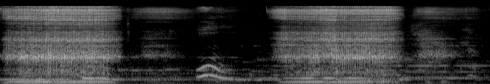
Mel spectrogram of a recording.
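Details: A loud sleeper snoring: two long, loud, rasping snores with a short quiet gap, music in the background. Snoring.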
